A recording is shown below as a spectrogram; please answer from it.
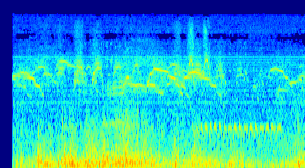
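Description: Many short chirping bird calls over a steady low rumble, starting abruptly just after the start, with a rapid buzzy trill joining in about halfway through.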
